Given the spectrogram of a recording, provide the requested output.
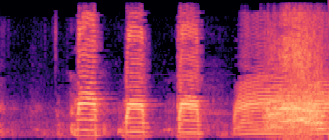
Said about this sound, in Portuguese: Cala a boca, papagaio. Ele é novo no programa, assim.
